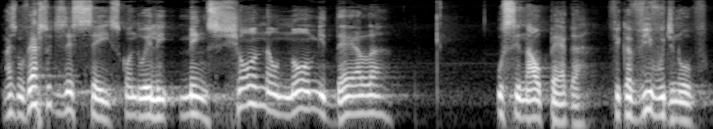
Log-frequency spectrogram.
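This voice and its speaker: A man preaching from a church pulpit, animated, with rhetorical questions and wry asides. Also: medium pitch, slow, long reverb tail. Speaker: pastor. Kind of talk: sermon.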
